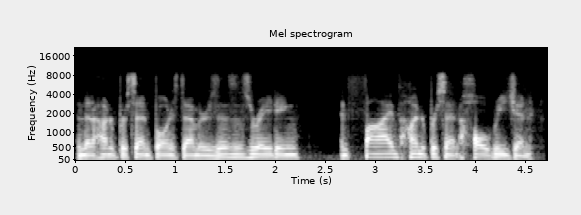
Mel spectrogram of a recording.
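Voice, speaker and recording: A man's voice: on the low side, level tone, fairly quick, a little mellow, a little hiss or hum. Chatty man hosting a game walkthrough. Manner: upbeat, chatty, addresses viewers as captains. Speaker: gaming channel host. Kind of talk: casual game build walkthrough.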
